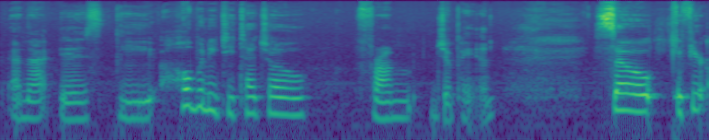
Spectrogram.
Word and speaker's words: Techo: That word is pronounced Techo. In Japan, when you use it as Techo, not Techo, it means planner notebook.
